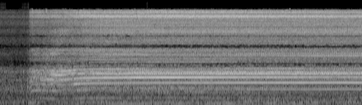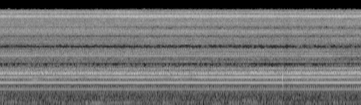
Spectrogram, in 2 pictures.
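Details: Macerator pump pumping out an RV black tank again after backfilling it with fresh water for about a minute: even, steady high motor hum with fluid noise, no surging or grinding; running normally.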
